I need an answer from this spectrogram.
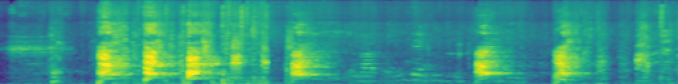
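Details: A German Shepherd named Leo makes a barking, running morning entry in his flower-filled yard. Several gruff barks come in close succession, then a pause, then two more bursts, while voices talk over them.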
